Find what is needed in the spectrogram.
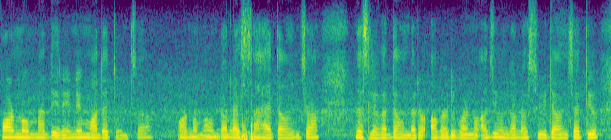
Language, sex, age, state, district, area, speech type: Nepali, female, 30-45, West Bengal, Jalpaiguri, rural, spontaneous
